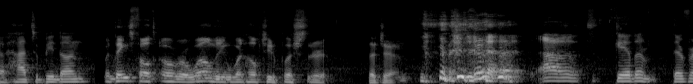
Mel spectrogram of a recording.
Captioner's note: laughter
